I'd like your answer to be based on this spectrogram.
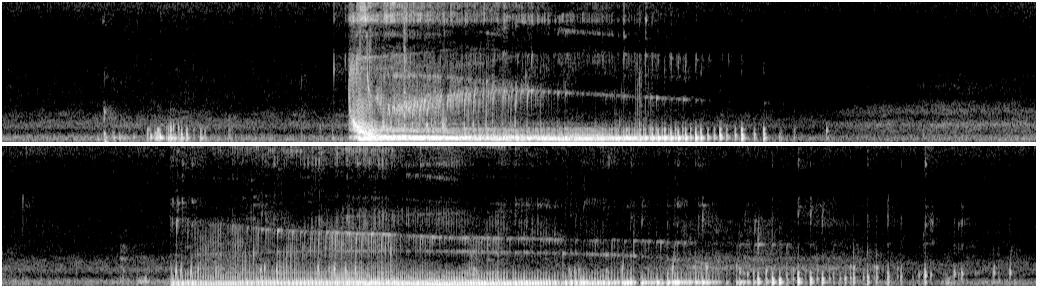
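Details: Two long, loud gurgling rumbles from a woman's belly, each lasting a couple of seconds; ordinary stomach growling (borborygmi), a normal bowel sound.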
